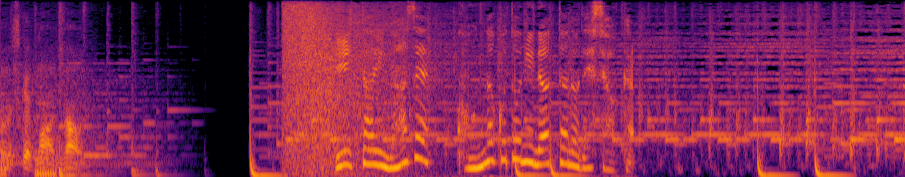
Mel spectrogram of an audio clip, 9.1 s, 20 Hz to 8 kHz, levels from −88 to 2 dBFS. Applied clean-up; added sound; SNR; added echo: none; none; none; none.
